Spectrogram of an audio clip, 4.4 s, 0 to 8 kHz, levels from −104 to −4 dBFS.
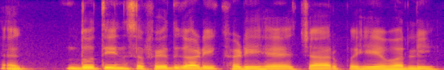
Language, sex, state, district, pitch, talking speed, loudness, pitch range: Hindi, male, Rajasthan, Jaipur, 140 Hz, 120 wpm, -15 LUFS, 135-155 Hz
